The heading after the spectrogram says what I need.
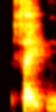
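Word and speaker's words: Ceyton: Christina Satan, the film's producer, it's a great name for a producer of a horror film.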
